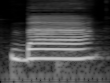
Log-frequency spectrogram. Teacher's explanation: দুই ঠোঁটের ভেজা জায়গা থেকে বা উচ্চারিত হয়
